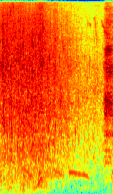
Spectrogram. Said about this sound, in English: They heard splashing from the lake and saw a golden-haired boy in the water, who swam over to them and waded out onto the bank.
